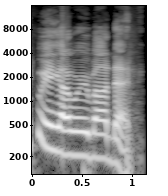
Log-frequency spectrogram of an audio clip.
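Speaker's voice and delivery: fast, high, loud, through laughter; laughing. Real, not acted. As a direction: crack up while rattling it off. Cracks up while repeating the reassurance.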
